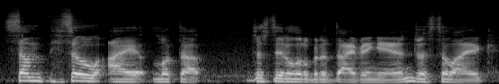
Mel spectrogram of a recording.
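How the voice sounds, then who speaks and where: Male podcast co-host, average pitch, loose and conversational, faint rumbling noise on the recording. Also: a little slow. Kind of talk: casual banter. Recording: steady background noise with low rumble.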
